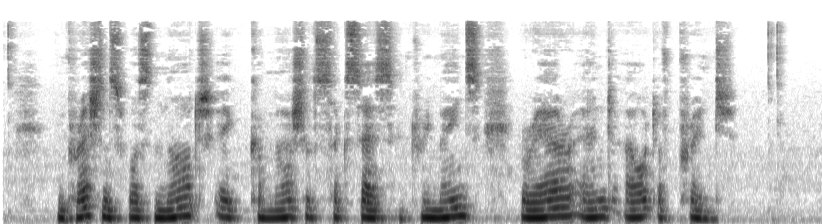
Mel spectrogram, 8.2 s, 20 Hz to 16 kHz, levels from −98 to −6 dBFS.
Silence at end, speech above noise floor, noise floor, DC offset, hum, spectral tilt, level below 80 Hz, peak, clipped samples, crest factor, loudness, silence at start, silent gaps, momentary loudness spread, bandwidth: 0.9 s; 32 dB; -53 dBFS; under 0.1%; none; -6 dB/octave; -52 dBFS; -8 dBFS; under 0.1%; 14 dB; -22 LUFS; 0.6 s; none; 13 LU; 11.5 kHz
